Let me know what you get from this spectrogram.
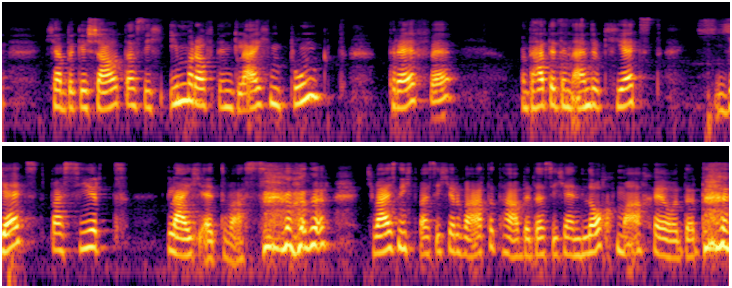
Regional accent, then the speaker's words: Bucharest, Romania; Ich habe schon als Kind in Bukarest ganz viel Tennis gespielt.

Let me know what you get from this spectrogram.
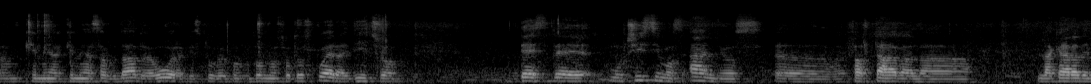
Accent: Naples, Campania, Italy; Spanish is a second language; now in Canada; Que trabajo en Canadá, pero soy de Italia, soy del sur de Italia, de Nápoles

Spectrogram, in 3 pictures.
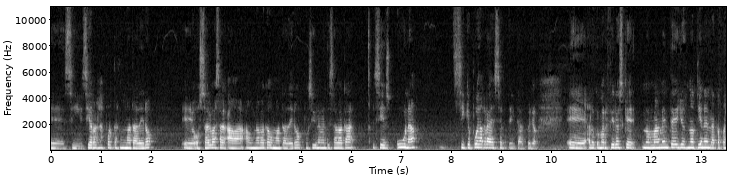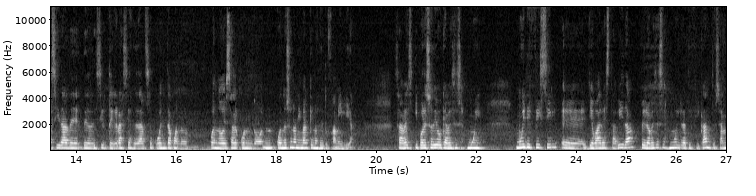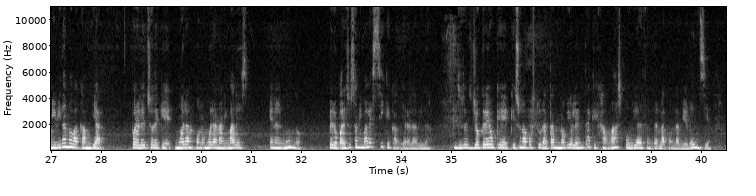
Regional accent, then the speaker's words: Argentina; y yo además vengo de la República Argentina, que otra cosa no, pero vacas se comen

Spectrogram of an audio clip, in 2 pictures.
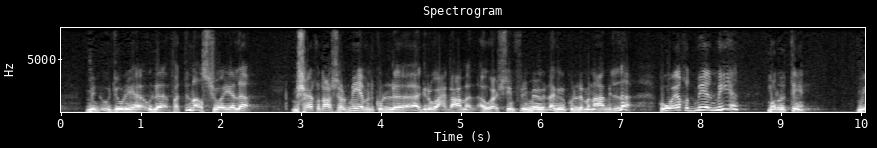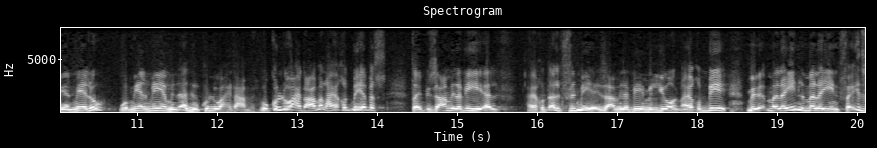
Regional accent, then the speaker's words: Alexandria, Alexandria Governorate, Egypt; ساد في وقت من الأوقات في بلدنا الإسكندرية

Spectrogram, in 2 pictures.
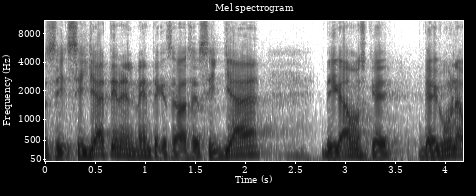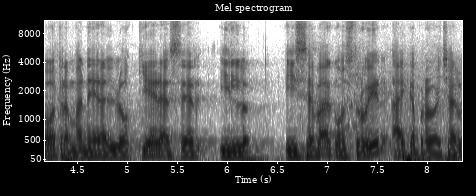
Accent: Yucatán, Mexico; yo creo que es donde debemos de buscar aprovechar como empresarios yucatecos.

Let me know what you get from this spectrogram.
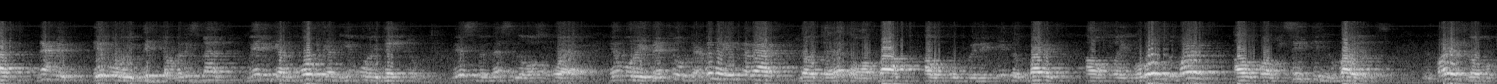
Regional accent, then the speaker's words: Egypt; طبعا عندنا في مصر

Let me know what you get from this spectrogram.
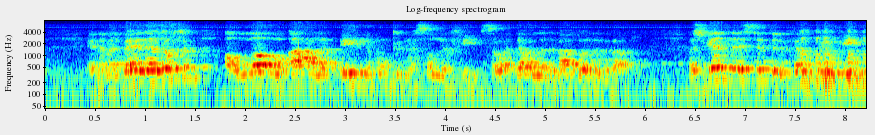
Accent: Egypt; احنا كمصريين بناكل وننكر وننسى.

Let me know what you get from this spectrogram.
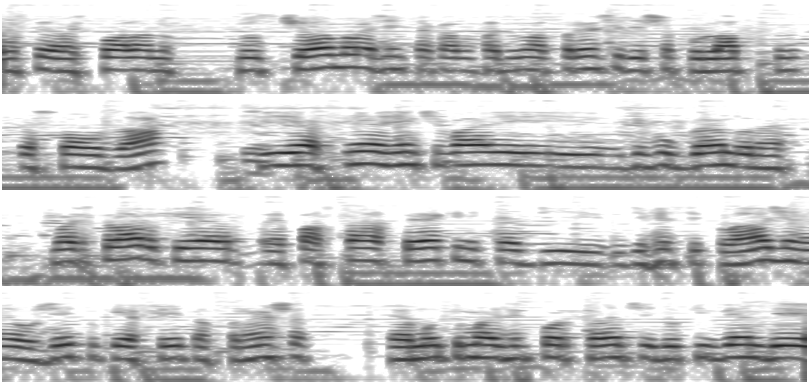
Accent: Porto Alegre, Rio Grande do Sul, Brazil; eu sou de Porto Alegre aqui.

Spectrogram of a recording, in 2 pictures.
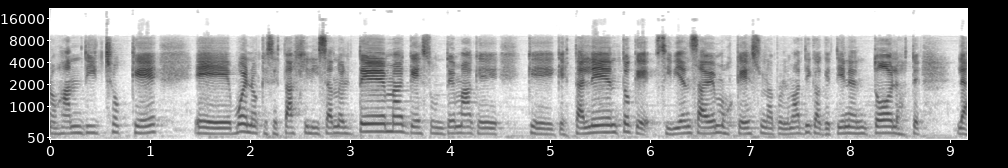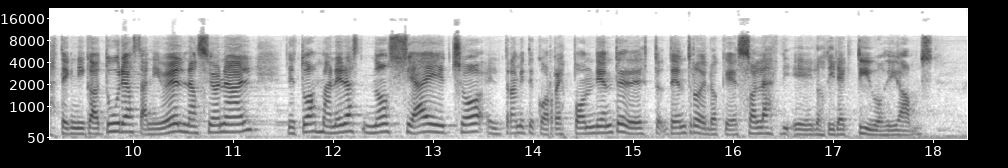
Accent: Catamarca, Argentina; soy de Catamarca y estudio en el ISAC, en el Instituto de Arte y Comunicación.

